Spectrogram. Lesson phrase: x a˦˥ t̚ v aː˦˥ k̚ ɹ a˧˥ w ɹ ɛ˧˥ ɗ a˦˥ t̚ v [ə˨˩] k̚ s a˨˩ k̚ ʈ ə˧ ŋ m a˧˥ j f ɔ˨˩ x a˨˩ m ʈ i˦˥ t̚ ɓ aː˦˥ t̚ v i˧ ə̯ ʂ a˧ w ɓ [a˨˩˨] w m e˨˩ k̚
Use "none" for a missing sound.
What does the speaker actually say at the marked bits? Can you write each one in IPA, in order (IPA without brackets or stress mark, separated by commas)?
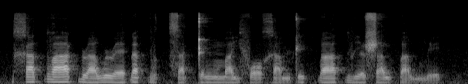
ə˨˩, a˨˩˨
